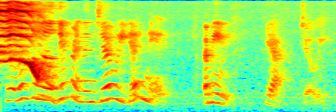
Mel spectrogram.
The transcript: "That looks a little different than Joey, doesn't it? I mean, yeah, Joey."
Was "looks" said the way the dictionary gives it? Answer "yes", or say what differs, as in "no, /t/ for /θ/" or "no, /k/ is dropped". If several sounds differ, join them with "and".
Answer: no, /w/ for /l/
